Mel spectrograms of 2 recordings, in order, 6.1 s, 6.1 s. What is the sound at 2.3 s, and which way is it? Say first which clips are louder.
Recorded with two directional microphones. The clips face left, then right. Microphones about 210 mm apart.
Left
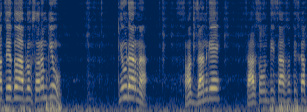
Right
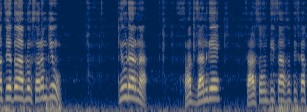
Speech: right 4 dB; 25° right (ahead or behind).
